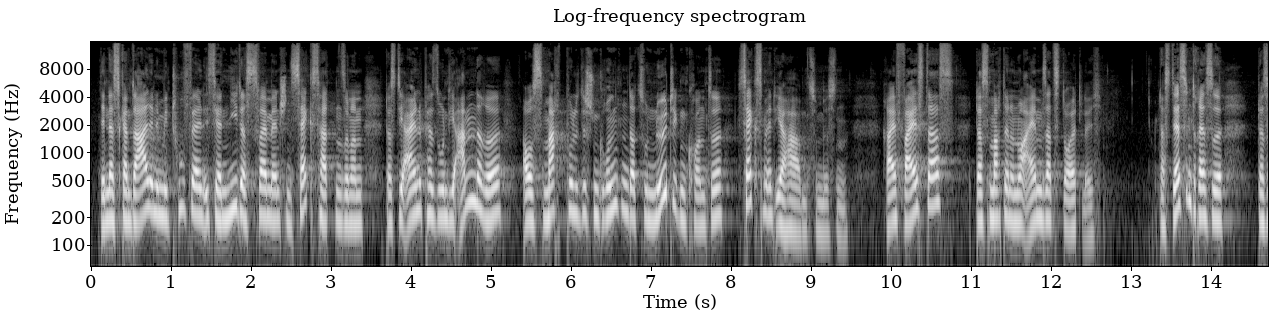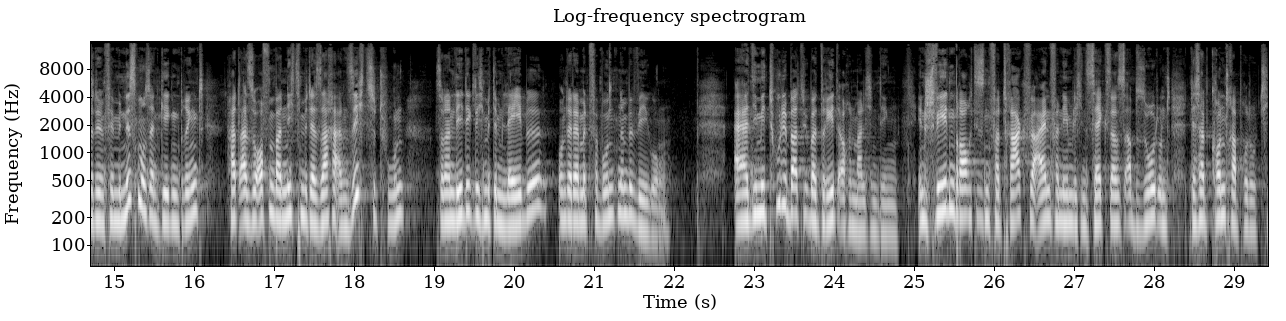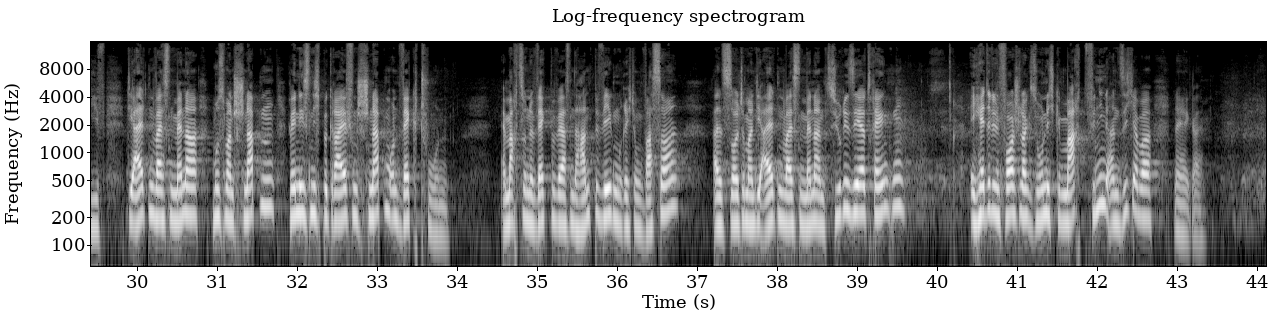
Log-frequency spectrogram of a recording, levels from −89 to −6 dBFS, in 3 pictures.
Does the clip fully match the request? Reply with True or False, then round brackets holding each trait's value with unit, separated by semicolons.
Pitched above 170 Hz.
True (190 Hz)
